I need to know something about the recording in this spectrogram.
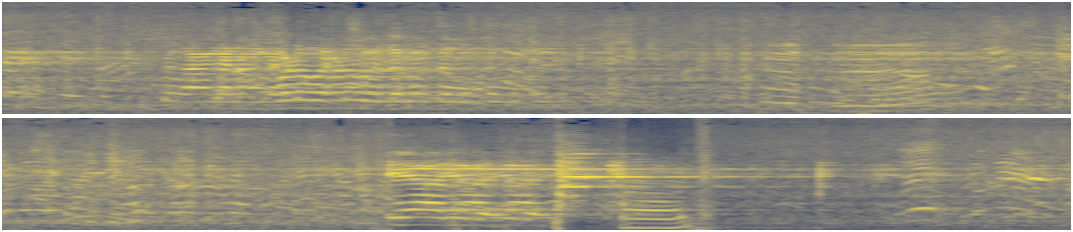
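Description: A young man sings into a microphone through a loudspeaker.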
